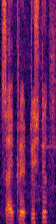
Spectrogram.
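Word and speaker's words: psychiatrist: इसी तरह इसको साइक्रेटिस्ट और इसको माइक्रोथेरेपी, ठीक है ना। और QRS लेटर कभी भी साइलेंट नहीं होता है।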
